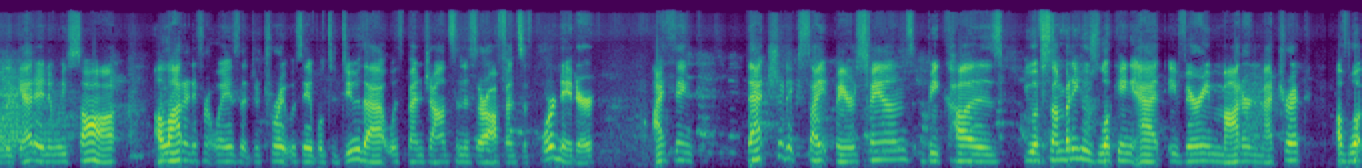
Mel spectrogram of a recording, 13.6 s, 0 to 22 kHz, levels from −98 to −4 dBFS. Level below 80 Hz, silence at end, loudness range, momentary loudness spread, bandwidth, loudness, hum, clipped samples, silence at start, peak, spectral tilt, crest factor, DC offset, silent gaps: -66 dBFS; 0 s; 3 LU; 10 LU; 17 kHz; -21 LUFS; none; under 0.1%; 0 s; -4 dBFS; -2.5 dB/octave; 18 dB; under 0.1%; none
